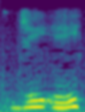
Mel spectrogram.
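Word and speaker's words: ge (γῆ): It's spelled G-E. It's pronounced ge.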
